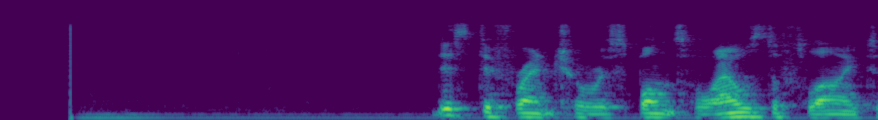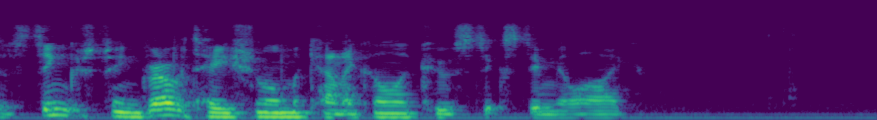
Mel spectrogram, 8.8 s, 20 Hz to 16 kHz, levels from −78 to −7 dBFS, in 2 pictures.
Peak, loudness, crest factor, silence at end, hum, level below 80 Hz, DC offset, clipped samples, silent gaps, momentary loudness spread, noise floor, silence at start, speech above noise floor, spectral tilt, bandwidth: -10 dBFS; -28 LUFS; 20 dB; 1.25 s; none; -62 dBFS; under 0.1%; under 0.1%; none; 11 LU; -60 dBFS; 0.45 s; 33 dB; -7.5 dB/octave; 7.6 kHz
